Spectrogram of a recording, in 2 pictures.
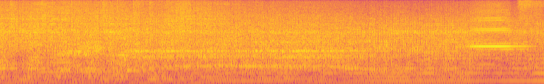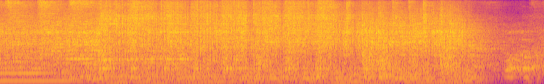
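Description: Live metal band playing: distorted electric guitars, bass and drum kit. The lowest bass drops out briefly about halfway, then the full band comes back in.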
